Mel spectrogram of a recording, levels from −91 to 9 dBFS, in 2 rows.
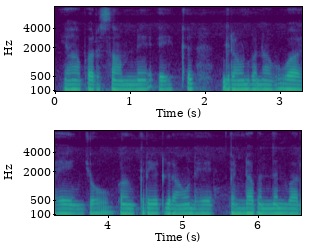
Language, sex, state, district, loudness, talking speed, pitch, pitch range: Bhojpuri, male, Bihar, Saran, -36 LUFS, 145 wpm, 125 Hz, 120-125 Hz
